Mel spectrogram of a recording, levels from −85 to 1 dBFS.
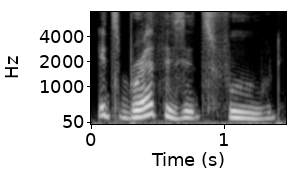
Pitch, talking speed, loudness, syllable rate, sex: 180 Hz, 205 wpm, -17 LUFS, 3.7 syllables/s, female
